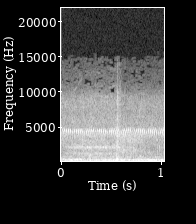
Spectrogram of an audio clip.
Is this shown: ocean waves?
no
